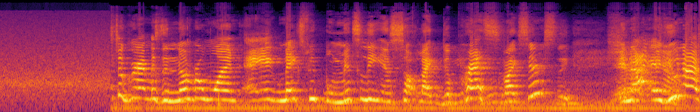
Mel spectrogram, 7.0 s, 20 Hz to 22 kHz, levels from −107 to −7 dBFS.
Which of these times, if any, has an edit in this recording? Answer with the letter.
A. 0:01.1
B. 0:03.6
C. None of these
A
